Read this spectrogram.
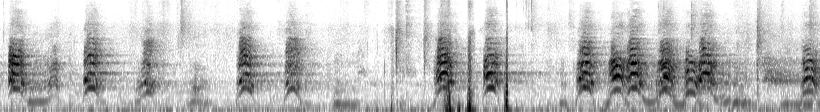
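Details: German hunting terrier on a wild boar training day, giving sharp, high barks in bursts about every half second to one second, with a few loud clicks or knocks in the middle.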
